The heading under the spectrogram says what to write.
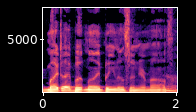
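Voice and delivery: put-on, laid-on bedroom sex voice. Showing how the speaker asks during sex, in the speaker's sex voice. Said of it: "That's my sex voice".

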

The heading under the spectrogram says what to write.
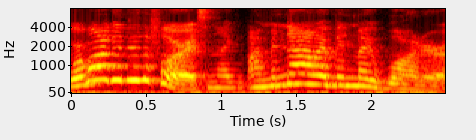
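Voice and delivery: excited, high, loud narration voice.

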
